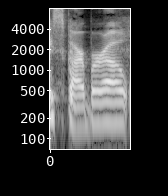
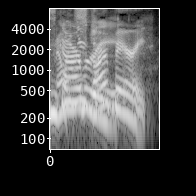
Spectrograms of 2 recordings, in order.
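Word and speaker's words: Scarbury: Does anyone else ever say Joey Scarborough when they say his name? – That's what I thought it was. – No, it's Scarberry. It's one of those things that I'm like, what? It's not Scarborough.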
